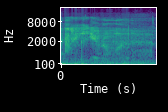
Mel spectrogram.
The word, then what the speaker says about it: Acheron: She's named after an actual river in Greece, I believe, pronounced Acheron.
